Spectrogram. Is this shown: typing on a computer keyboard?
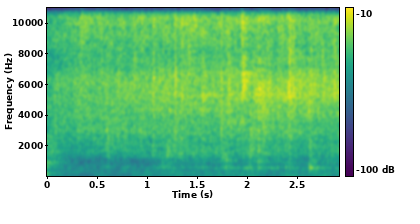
no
